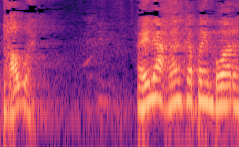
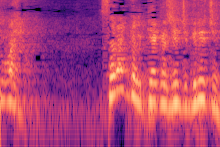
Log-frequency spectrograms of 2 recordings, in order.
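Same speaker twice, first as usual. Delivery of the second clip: ordinary talk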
